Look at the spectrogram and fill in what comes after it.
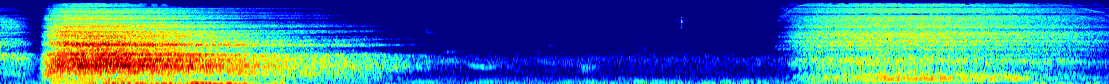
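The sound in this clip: A deep exhale during a breathing exercise: a long, loud, breathy rush of air that fades out, followed by a pause of near silence before another steady breath begins.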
